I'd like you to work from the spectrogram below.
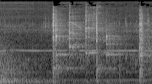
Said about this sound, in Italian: Suono di conchiglia.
